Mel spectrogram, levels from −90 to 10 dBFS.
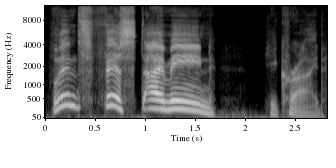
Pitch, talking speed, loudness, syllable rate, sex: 185 Hz, 130 wpm, -16 LUFS, 2.6 syllables/s, male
